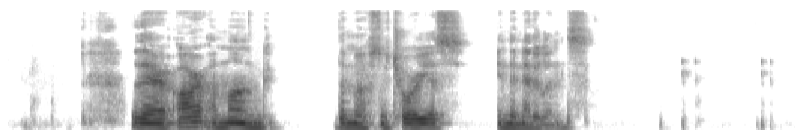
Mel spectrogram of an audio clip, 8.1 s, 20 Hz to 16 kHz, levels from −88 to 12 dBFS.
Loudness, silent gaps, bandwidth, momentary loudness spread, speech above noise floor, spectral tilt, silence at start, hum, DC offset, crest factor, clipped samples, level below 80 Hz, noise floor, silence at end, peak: -18 LUFS; none; 11.5 kHz; 18 LU; 70 dB; -6.5 dB/octave; 1.05 s; none; under 0.1%; 20 dB; under 0.1%; -58 dBFS; -87 dBFS; 2.25 s; -2 dBFS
